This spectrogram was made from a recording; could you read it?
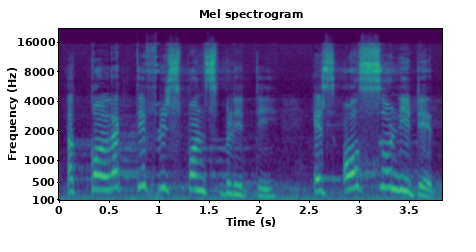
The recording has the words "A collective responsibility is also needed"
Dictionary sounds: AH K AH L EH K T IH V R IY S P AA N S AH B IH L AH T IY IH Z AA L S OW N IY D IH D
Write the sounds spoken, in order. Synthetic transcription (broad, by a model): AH K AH L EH K T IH F R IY S P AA N S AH B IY L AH T IY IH S AA L S OW N IY D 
